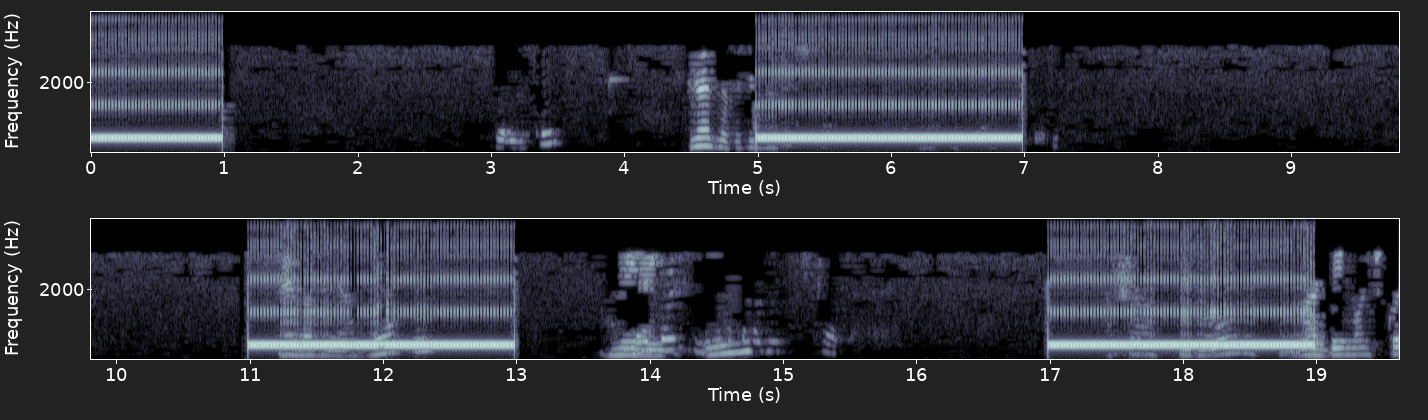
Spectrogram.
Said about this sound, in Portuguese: Você ligou para Unidade de Saúde, Jardim Janaína. Aguarde para ser atendido.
